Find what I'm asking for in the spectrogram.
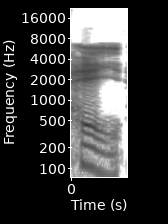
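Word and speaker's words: He: La letra Hey es una letra muda, que se pronuncia como una J muy, pero muy suave.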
